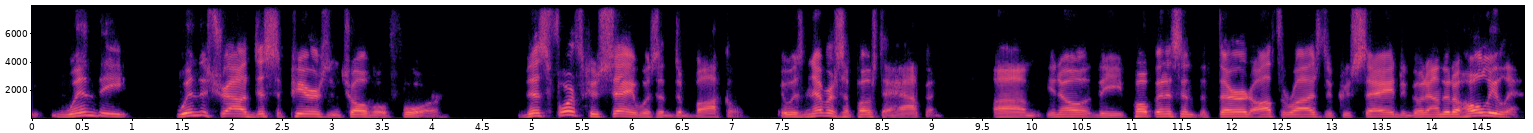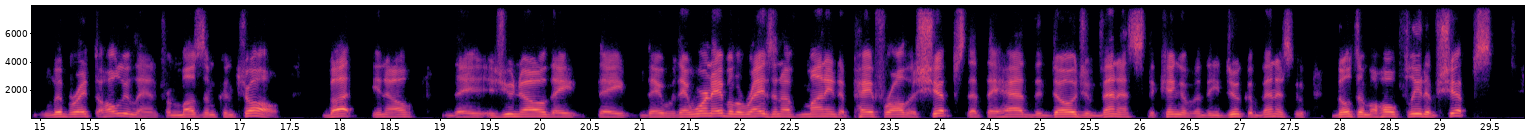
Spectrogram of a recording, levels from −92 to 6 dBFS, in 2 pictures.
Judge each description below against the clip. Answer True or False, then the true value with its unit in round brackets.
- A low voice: False (145 Hz)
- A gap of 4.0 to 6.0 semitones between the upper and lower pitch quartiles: True (4.8 semitones)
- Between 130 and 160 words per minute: False (180 wpm)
